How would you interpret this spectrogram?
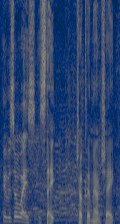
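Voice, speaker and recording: A man's voice: medium pitch, sing-song, normal speed, darkish tone, some chatter behind. A man chatting casually as a podcast guest. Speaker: podcast guest, former radio presenter. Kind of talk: casual chat.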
